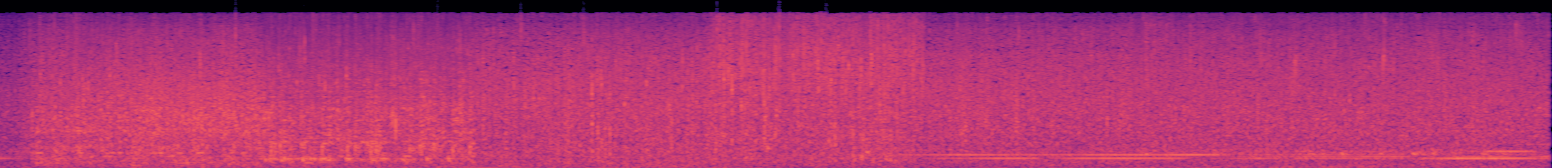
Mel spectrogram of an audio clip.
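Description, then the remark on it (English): Steady rain patters densely on a hard surface, a continuous, even hiss of countless drops with no pauses and no voices. “If only there could be something equivalent to rain falling inside, then the whole of a room would take on shape and dimension.”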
